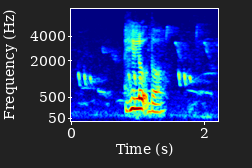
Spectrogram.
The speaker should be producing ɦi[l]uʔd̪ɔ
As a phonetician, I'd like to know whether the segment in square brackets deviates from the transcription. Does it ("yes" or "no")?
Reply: no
